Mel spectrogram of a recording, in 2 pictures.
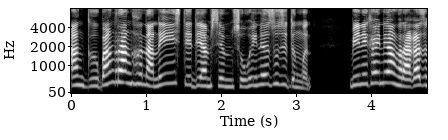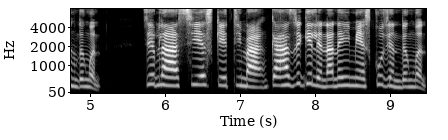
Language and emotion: Bodo, angry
